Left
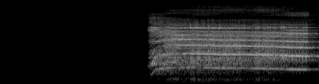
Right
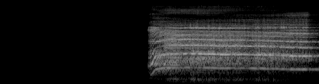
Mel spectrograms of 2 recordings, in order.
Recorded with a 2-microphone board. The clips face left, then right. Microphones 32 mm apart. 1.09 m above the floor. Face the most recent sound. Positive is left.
turn(degrees=20)  # may be behind; listen again after turning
